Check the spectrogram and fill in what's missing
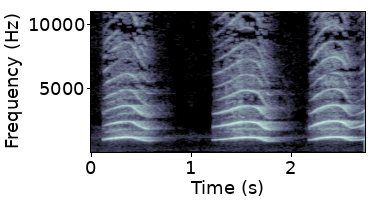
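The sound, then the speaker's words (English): A hawk calls three times in a steady rhythm, each cry a clear, ringing, slightly wavering note lasting about half a second, loud with quiet pauses between. “It's a hawk, Joss.”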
